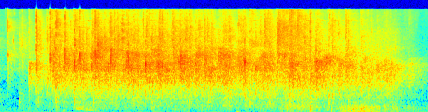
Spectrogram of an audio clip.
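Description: Audience applauding: the clapping builds up within the first second, holds steady, then fades out near the end.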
